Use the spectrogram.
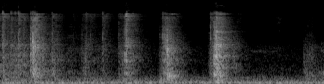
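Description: Utility knife scoring and cutting through thin wood veneer, a series of short, sharp scraping strokes close by, about five in an uneven rhythm with brief pauses between them.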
